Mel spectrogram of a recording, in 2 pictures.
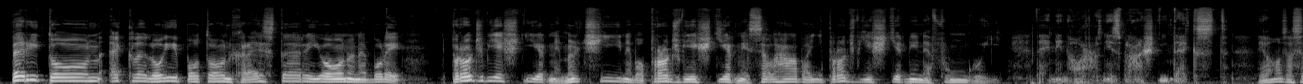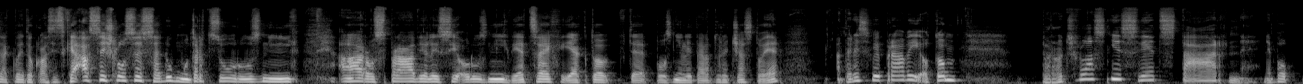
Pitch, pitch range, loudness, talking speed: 130 Hz, 110-155 Hz, -22 LUFS, 130 wpm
